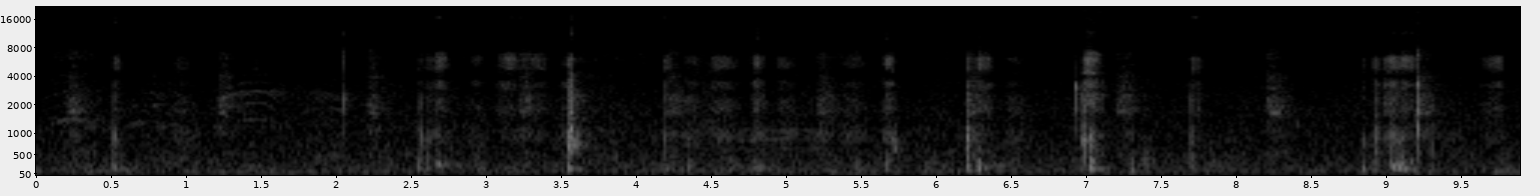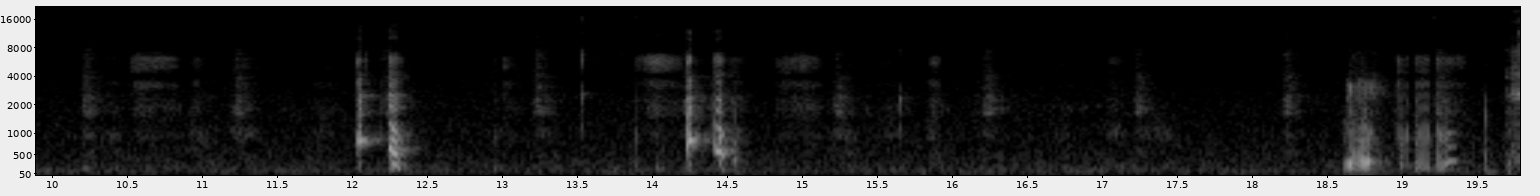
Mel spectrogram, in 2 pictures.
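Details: 8-week-old baby boy with hiccups: soft, brief catching sounds at irregular intervals, about 27 a minute, in a quiet room.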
